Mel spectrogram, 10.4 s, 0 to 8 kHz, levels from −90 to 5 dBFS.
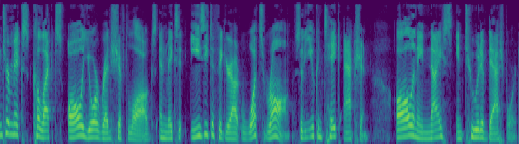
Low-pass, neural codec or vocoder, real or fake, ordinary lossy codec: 7.2 kHz; none; real; MP3, 32 kbps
